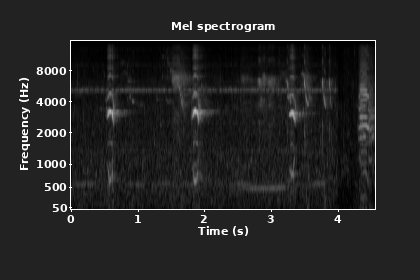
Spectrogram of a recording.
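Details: Whistling heron (Syrigma sibilatrix) of South America giving three short, high, clear whistles about a second and a half apart, with a faint steady high hum and a soft rustle at the end.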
